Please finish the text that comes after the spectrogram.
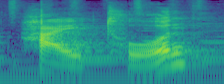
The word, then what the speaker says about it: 海豚: 자, 그러면 내가 생각하기에 我觉得 돌고래는 하이툰 너보다 비니 똘똘하다 총밍. 자, 이렇게 하면 되는 거예요. 자, 제가 한번 발음하겠습니다.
